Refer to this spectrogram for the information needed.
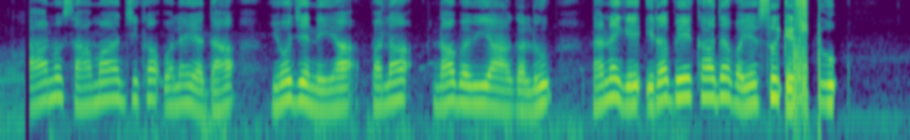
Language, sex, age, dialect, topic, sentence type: Kannada, male, 18-24, Mysore Kannada, banking, question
